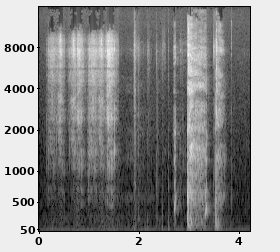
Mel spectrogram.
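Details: A run of harsh, breathy coughs, then two sharper coughs after a pause, from a female who says she is slightly ill with a cough and runny nose, recorded while playing Minecraft.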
